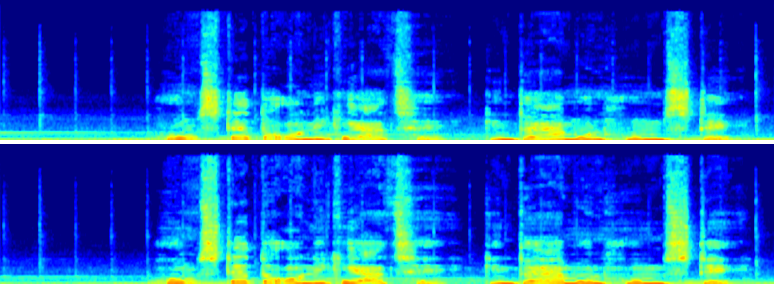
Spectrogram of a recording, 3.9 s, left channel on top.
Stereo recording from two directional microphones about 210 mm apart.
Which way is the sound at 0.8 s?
25° right (ahead or behind).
